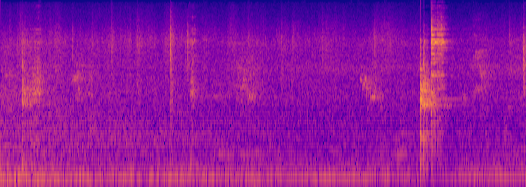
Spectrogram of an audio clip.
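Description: Metal serving spoon scraping and clinking against a metal pot as meat is scooped onto tortillas, with scattered light clinks and one louder clatter about four seconds in.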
